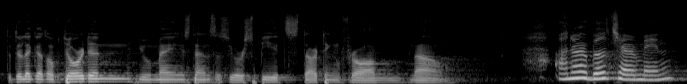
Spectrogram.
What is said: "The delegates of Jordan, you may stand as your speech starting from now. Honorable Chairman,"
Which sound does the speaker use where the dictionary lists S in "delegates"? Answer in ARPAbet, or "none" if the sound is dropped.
none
